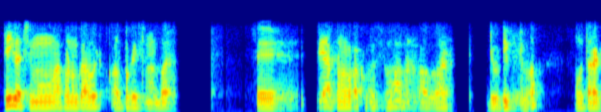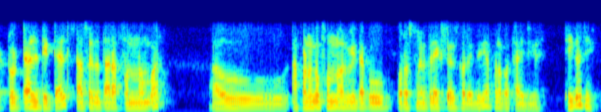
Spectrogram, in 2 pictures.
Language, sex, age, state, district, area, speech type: Odia, male, 30-45, Odisha, Nayagarh, rural, conversation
